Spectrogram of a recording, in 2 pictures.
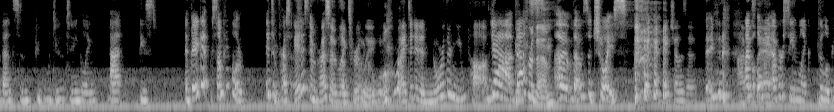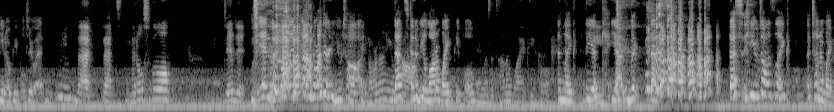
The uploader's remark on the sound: The recording computer decided that it hated us today and the audio was recorded on the incorrect microphone, so the audio quality is a little subpar.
